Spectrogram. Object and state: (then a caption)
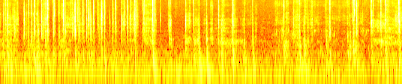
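Plastic car door switch panel. Long acrylic nails tap and scratch across a carbon-fiber-look hard plastic window and mirror switch panel on a car door, a hollow molded trim piece, and over its buttons. The result is a rapid, uneven run of sharp, dry, bright clicks with very short ring, mixed with soft scraping between taps.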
